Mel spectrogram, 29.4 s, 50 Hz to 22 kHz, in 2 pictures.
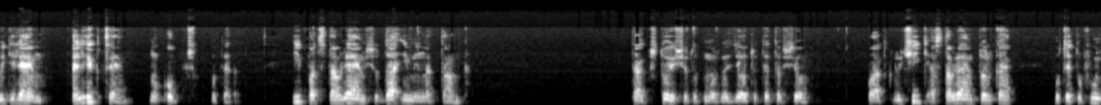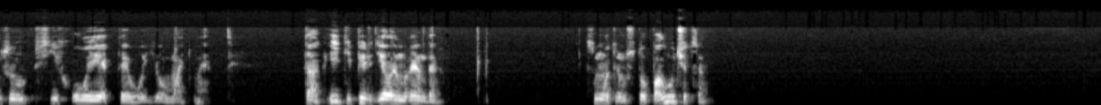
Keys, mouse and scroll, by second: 2.4 click, 3.1-3.7 scroll down 1, 3.7 scroll down 2, 4.1 click, 9.2 click, 11.5 click, 19.5 click.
